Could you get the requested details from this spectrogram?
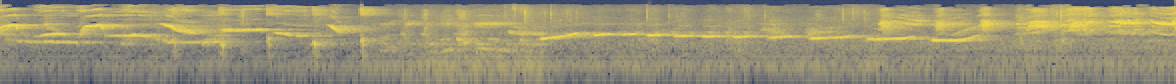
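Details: Chinese hwamei, a hand-tamed cage bird, singing a sequence of clear flute-like whistles that step down in pitch, then a long gently rising whistled note and a couple of sharp bright accents.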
